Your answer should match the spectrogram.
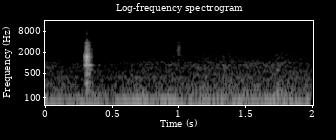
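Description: A revolver being picked up and handled: one sharp click about a third of a second in, then a fainter tick, over a low steady hum.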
